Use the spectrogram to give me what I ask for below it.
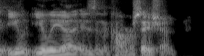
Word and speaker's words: Ilya: But Ila, is that how you say it, right? – I think it's Ilya. – Ilya, yeah. Ilya.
